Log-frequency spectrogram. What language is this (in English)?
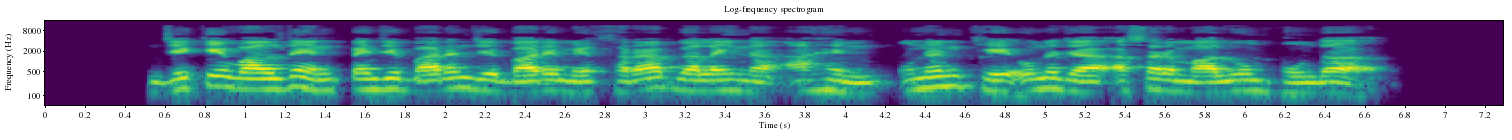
Sindhi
